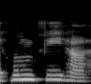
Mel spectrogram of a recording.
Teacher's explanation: میم بھی آپ کے ہونٹوں سے ادا ہوتا ہے اور اسی طرح فا بھی ہونٹوں سے ادا ہوتا ہے، ٹھیک ہے۔ لیکن اگر آپ میم پر پوری طرح سے اپنے ہونٹوں کو بند نہیں کریں گی تو فا پہ چلی جائیں گی تو میم رہ جائے گا، کہیں نہ کہیں اس کی آواز कम हो जाएगी, रह जाएगी।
